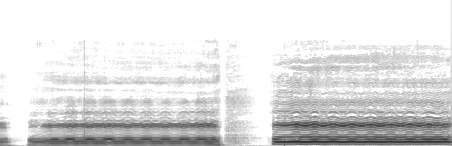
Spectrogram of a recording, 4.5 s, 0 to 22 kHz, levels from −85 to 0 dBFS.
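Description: No technical faults can be heard anywhere in this music.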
